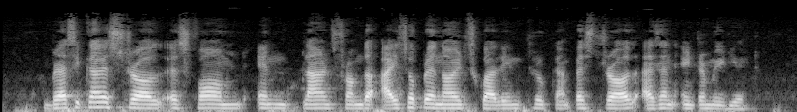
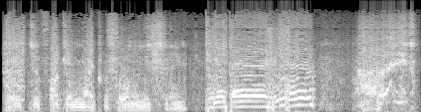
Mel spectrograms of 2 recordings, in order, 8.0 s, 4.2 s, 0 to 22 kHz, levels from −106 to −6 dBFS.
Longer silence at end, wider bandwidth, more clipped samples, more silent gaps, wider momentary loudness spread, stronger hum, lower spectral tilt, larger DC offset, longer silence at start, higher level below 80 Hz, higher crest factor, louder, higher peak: first, 0.5 s vs 0 s; second, 10.5 kHz vs 16.5 kHz; second, under 0.1% vs 0.7%; neither; first, 9 LU vs 6 LU; neither; first, -7.5 dB/octave vs -4 dB/octave; neither; about the same, 0.15 s vs 0.05 s; second, -40 dBFS vs -26 dBFS; first, 16 dB vs 6 dB; second, -20 LUFS vs -6 LUFS; second, -4 dBFS vs 0 dBFS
